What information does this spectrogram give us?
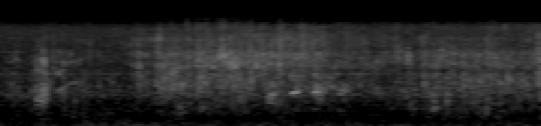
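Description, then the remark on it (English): A big swan hisses in a long, breathy, airy rush that holds steady for several seconds, with soft watery background noise and no voices. “There's a big swan here. Can you hear it? What are you? Hissing?”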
